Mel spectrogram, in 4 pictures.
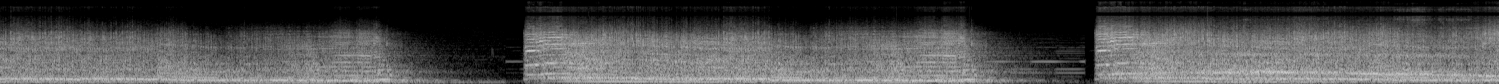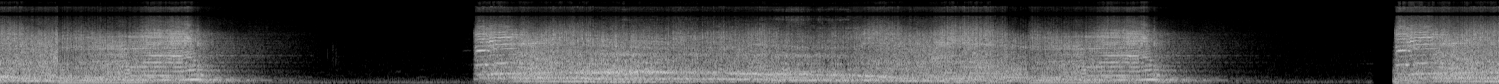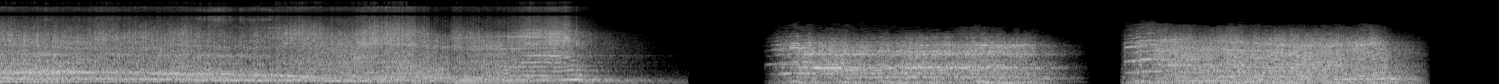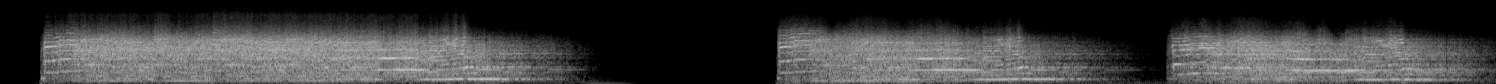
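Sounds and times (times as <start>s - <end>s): monster roar sliding downward: 11.4s - 17.3s, 20.1s - 26.0s, 29.0s - 35.9s.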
